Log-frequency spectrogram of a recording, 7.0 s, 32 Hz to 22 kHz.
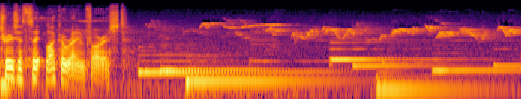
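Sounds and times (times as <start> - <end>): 
speech: 0.0 - 2.0
toucans calling in thick rainforest-like woodland around a train station: 0.0 - 6.9.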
